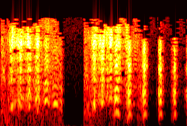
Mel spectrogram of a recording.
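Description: A goat bleats loudly in two long, wavering cries separated by a brief pause, the second trailing off into a few quick, stuttering bursts.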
